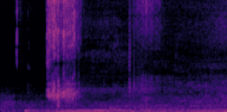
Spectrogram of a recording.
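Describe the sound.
Camera shutter clicks as a photo is taken of a Caravan and a HiAce parked side by side and buried in snow: one bright, crisp mechanical snap stands out, followed by a fainter click over a low steady hiss.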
